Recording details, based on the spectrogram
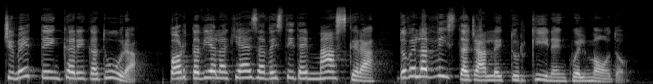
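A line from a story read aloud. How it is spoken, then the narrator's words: Shouted by several voices. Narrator (Italian): Gridavano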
